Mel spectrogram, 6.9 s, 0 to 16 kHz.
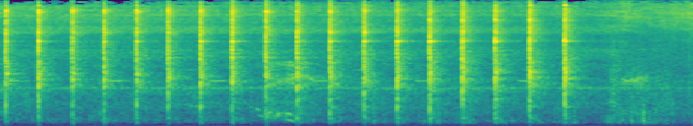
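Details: Live outpatient TLIF spinal surgery at L4-5 on a 50-year-old woman, a tennis player with prior left microdecompression for L5 radiculopathy: sharp regular metallic taps about three per second; mallet tapping on surgical instrument.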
